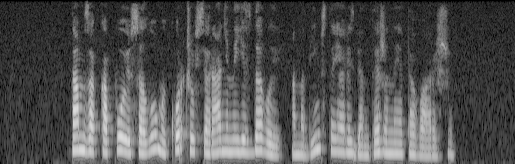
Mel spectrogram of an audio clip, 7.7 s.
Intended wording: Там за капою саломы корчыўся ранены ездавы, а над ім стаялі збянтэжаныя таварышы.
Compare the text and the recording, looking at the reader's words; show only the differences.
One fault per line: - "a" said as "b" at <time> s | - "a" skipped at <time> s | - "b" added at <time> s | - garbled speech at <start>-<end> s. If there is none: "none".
none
